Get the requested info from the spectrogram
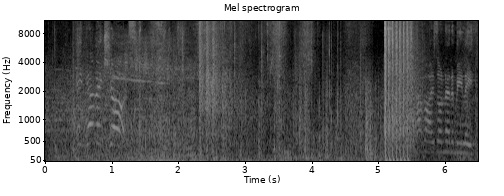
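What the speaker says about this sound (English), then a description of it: "Incoming shots." Gunfire in the video game Call of Duty: Warzone, with rapid automatic bursts and scattered shots over game voice callouts and effects, including a loud close burst near the end.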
